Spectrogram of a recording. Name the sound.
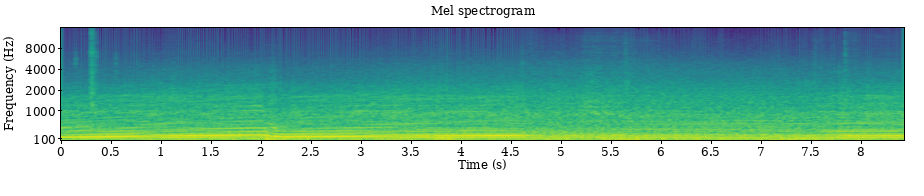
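Audi S3 accelerating hard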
